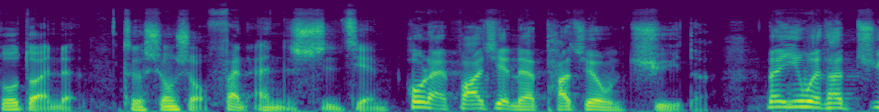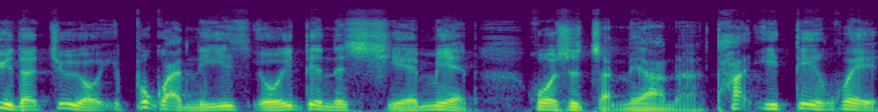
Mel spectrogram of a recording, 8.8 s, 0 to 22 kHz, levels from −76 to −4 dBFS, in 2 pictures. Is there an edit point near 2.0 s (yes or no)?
yes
